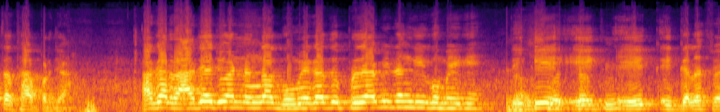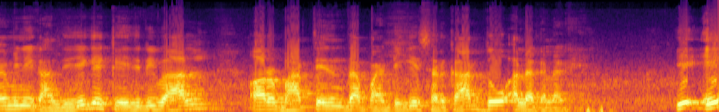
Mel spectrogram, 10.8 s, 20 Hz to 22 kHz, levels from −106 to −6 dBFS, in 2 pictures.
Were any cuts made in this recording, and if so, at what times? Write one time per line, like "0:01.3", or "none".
0:03.7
